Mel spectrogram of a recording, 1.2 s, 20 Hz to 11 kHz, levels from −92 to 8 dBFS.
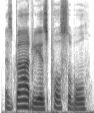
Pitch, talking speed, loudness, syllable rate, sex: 165 Hz, 200 wpm, -17 LUFS, 6.4 syllables/s, female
